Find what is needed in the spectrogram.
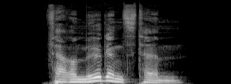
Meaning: strong dative masculine/neuter singular superlative degree of vermögend
- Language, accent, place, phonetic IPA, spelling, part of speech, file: German, Germany, Berlin, [fɛɐ̯ˈmøːɡn̩t͡stəm], vermögendstem, adjective, De-vermögendstem.ogg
